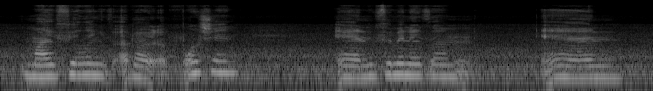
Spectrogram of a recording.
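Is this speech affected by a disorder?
Yes: cerebral palsy, triplegia.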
